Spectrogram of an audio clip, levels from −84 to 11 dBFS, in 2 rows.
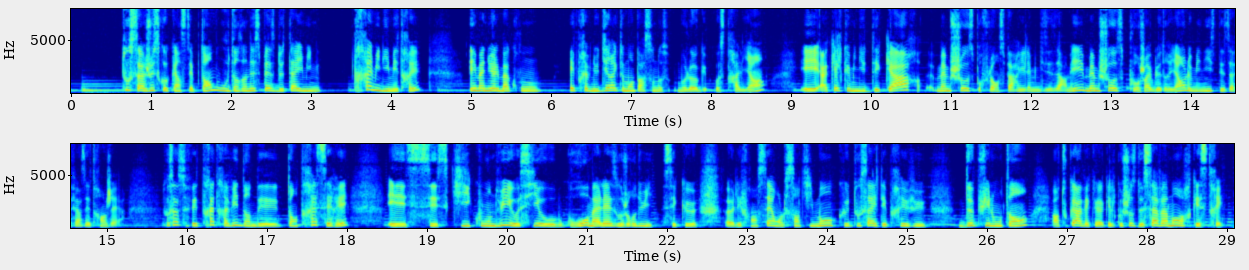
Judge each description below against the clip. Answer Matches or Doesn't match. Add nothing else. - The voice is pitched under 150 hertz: Doesn't match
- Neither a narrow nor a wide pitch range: Matches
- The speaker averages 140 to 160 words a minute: Doesn't match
